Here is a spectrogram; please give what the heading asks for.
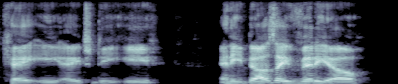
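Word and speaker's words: Kehde: Ned Katie is his name. It's pronounced Khde.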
